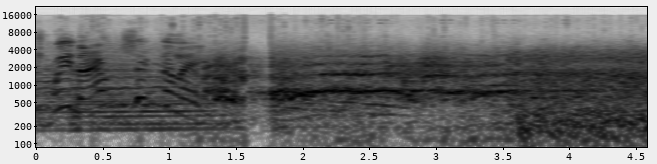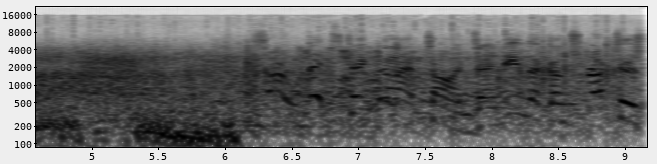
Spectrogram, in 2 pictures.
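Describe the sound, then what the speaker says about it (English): Racing cars skid with long tire squeals over roaring engines, made as a comedy sketch sound effect; the squealing runs loud and continuous through the clip, and a commentator-style voice talks over it. "Senna makes his move, but Granddad's changing lanes without signalling"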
